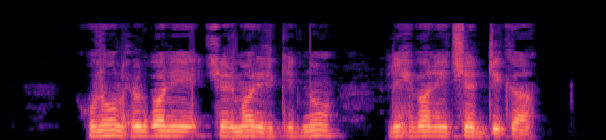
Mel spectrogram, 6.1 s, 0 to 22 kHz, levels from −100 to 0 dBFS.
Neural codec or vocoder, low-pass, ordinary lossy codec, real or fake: none; 10.8 kHz; AAC, 32 kbps; real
